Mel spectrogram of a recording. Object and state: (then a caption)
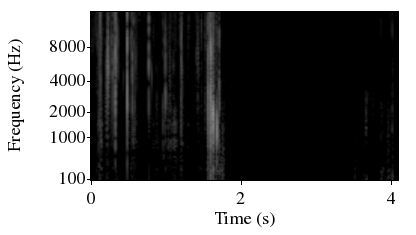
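Foam kitchen sponge. A small two-layer green and yellow foam kitchen sponge, held in fingers with long nails, is squeezed and rubbed against a microphone capsule. This makes close, bright, crackly squishing and crinkling bursts with almost no low end, peaking in a loud scrunch just after one and a half seconds. Silence follows, then fainter rustling returns near the end.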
